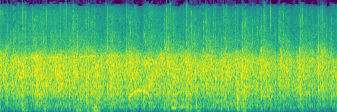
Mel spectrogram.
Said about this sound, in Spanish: Aplausos.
